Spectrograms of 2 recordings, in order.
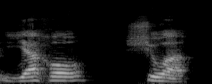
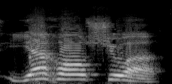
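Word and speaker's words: Yehoshua (יְהוֹשֻׁעַ): Of Hebrew origin, 3091, say it right here, Yehoshua. So let's click on this, watch this. It's Yehoshua.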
